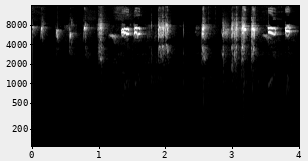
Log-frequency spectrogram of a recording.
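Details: Brown-throated sunbird (konin) in full, chattering song for use as a master recording to train birds: rapid, very high thin chirps and short sweeping notes, some doubled, in quick irregular bursts with brief gaps.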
